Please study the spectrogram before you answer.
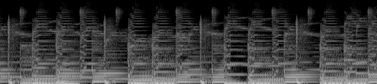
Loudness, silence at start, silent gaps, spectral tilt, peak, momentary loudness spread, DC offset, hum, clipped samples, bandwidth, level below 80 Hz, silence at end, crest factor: -25 LUFS; 0 s; none; -5.5 dB/octave; -12 dBFS; 2 LU; 0.4%; none; under 0.1%; 16 kHz; -26 dBFS; 0 s; 12 dB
